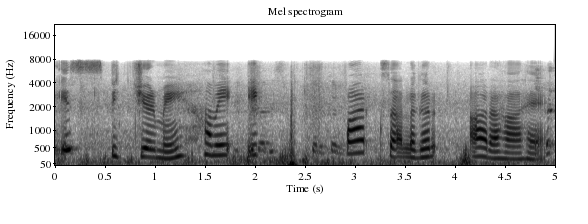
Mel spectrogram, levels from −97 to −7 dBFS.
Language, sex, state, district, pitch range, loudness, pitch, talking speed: Hindi, female, Haryana, Jhajjar, 200-300 Hz, -15 LUFS, 245 Hz, 130 wpm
